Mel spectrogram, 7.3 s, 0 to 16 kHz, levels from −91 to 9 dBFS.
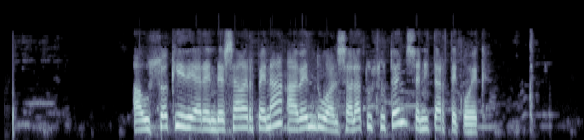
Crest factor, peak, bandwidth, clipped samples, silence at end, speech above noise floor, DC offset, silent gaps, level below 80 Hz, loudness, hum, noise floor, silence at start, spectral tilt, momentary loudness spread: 14 dB; 0 dBFS; 8 kHz; under 0.1%; 0.65 s; 60 dB; under 0.1%; none; -62 dBFS; -12 LUFS; none; -72 dBFS; 1.65 s; -4.5 dB/octave; 6 LU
